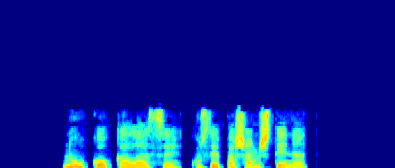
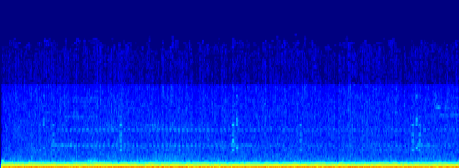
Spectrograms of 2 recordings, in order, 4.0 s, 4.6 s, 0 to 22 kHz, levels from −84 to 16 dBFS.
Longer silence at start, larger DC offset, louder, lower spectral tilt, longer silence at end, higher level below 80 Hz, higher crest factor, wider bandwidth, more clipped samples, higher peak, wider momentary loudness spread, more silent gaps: first, 0.65 s vs 0 s; second, under 0.1% vs 2%; second, -19 LUFS vs -14 LUFS; second, -2.5 dB/octave vs -11.5 dB/octave; first, 0.9 s vs 0 s; second, -66 dBFS vs -14 dBFS; first, 20 dB vs 12 dB; first, 8.4 kHz vs 3.1 kHz; neither; about the same, -2 dBFS vs 0 dBFS; first, 11 LU vs 2 LU; first, 1.83-1.91 s vs none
